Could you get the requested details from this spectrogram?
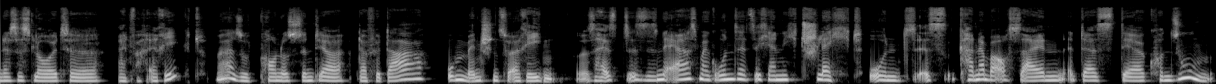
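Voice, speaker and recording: Lively woman sex educator on a video call. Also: lowish voice, no echo, studio quality. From born in Poland, raised in Berlin. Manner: lively, explains with many examples and asides. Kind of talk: casual podcast interview over video call.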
